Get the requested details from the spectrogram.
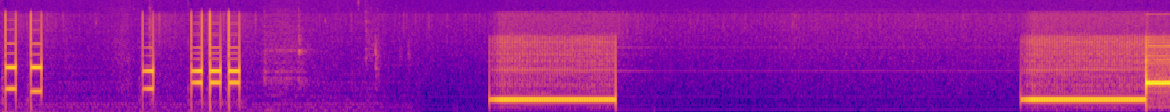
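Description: Quick bursts of touch-tone beeps as a number is punched in, then a steady, fairly loud tone that holds for about a second and a half, stops, and returns near the end.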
